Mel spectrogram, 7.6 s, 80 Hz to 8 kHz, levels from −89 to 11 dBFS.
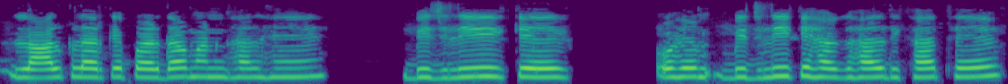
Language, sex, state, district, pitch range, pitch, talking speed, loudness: Chhattisgarhi, female, Chhattisgarh, Jashpur, 260-275 Hz, 265 Hz, 125 wpm, -16 LUFS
